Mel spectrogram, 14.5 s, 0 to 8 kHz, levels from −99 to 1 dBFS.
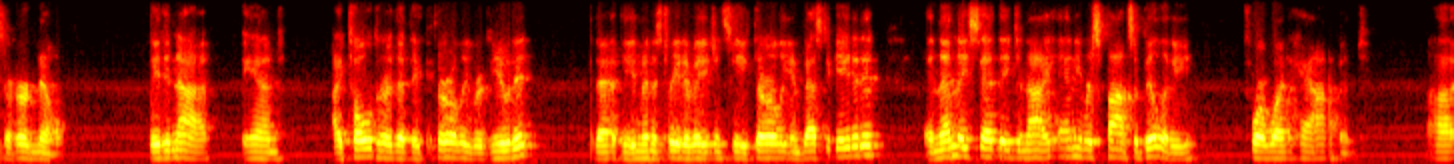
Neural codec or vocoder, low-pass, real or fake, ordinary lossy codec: codec, 16 kHz, 16 kbps, FreqCodec, larger model; 7.2 kHz; fake; Opus, 16 kbps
